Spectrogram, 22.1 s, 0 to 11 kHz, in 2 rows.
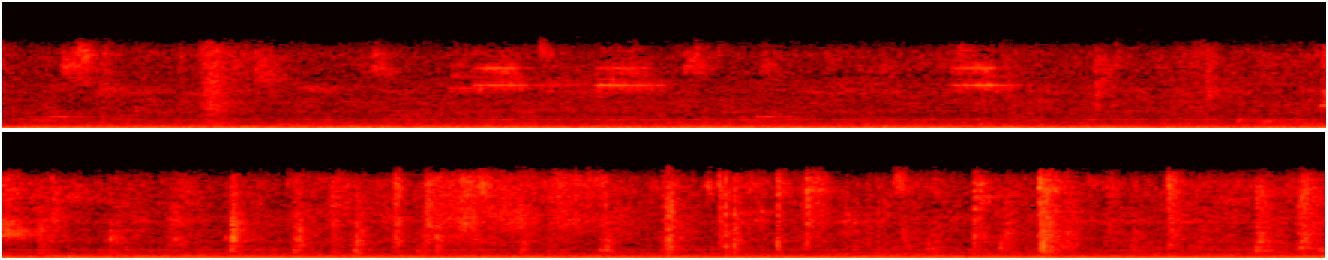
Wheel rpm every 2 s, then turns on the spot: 0, 0, 0, 0, 0, 0, 0, 0, 0, 0, 0.
none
